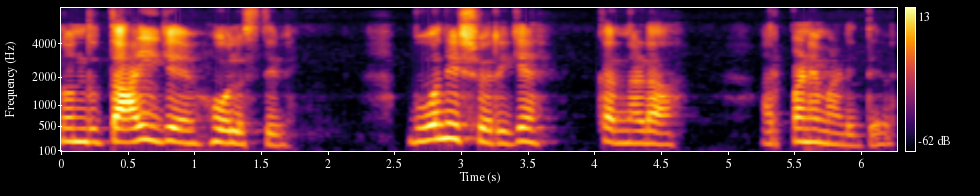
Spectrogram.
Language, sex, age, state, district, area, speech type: Kannada, female, 18-30, Karnataka, Davanagere, rural, spontaneous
